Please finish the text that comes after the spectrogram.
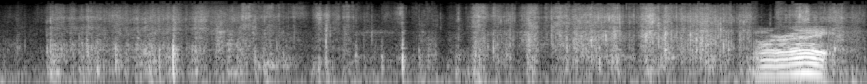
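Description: Cardboard and tape packaging crinkles and tears continuously while an Xbox Series X console is unboxed, a close rustling texture that keeps going throughout.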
